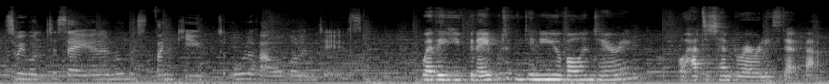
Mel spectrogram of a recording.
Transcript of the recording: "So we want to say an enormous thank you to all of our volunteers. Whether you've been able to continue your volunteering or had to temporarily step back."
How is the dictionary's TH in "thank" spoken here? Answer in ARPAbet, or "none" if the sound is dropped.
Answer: TH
